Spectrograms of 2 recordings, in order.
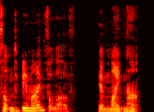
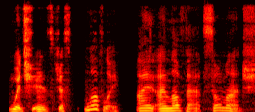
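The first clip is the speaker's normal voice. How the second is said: openly sarcastic, meaning the opposite; 3 semitones higher than usual. Giving a weather forecast of below-zero temperatures, sarcastic. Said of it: "that's sarcasm".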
